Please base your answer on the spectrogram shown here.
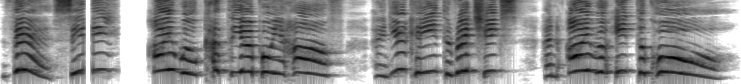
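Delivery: put-on very high, coaxing old crone voice; the wicked queen hiding as a sweet old lady; disguised old woman. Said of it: "cried the old woman".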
